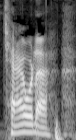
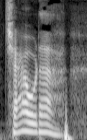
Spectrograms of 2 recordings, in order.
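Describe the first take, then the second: First: The word is said with a New England accent. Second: The same.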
